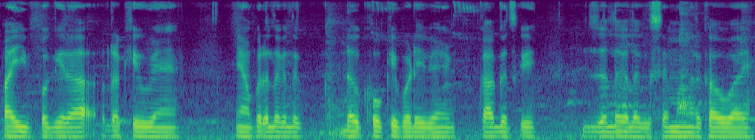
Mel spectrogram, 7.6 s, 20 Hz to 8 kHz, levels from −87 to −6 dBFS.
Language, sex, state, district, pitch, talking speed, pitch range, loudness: Hindi, male, Rajasthan, Bikaner, 100 Hz, 175 wpm, 100-105 Hz, -19 LUFS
